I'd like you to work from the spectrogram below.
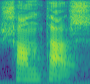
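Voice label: "şantaj", Azerbaijani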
